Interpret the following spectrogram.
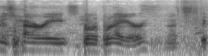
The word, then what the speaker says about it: Barberi: My name is Harry Barberi. That's the correct pronunciation.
